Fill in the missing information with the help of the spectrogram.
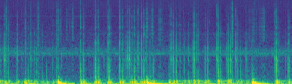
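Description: Fingernails rapidly tap and scratch the grooved fur carving of a large, solid carved wooden bear statue. The result is a quick, uneven patter of dull, low knocks with short scratchy rasps, over a faint steady hum.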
